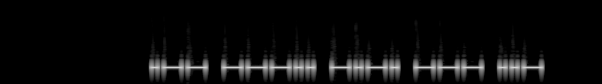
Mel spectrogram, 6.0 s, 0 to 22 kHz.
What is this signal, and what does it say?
Morse code, heard as a keyed tone, about 20 wpm, 700 Hz. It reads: W8COU
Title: Speed Racing - USA 1x3 Call Signs 17wpm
